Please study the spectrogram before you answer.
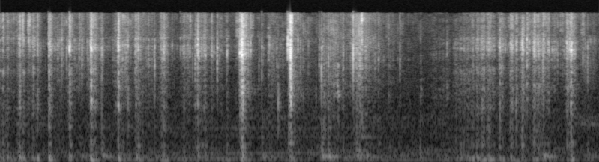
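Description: A metal blade shaves and scrapes across the surface of a solid pale bar of soap. The result is a quick, irregular run of dry, crisp, bright scraping strokes, with a few sharper, louder cuts standing out. Between them are softer stretches of gentle shaving.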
